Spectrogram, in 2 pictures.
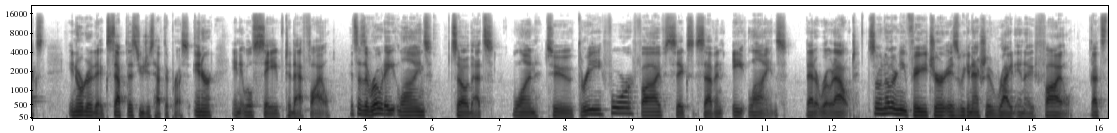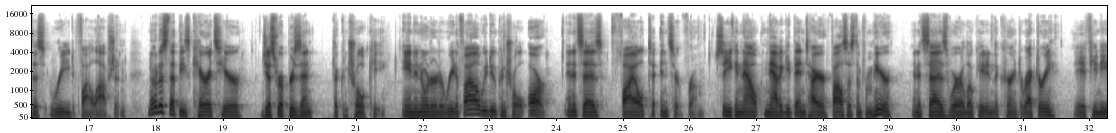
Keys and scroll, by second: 2.5 Return, 6.4 Up, 6.6 Up, 7.3 Down, 8.3 Down, 8.8 Down, 9.4 Down, 9.8 Down, 11.4 Up, 23.2 r.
